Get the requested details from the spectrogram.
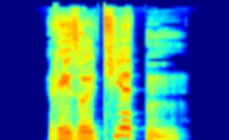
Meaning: inflection of resultiert: 1. strong genitive masculine/neuter singular 2. weak/mixed genitive/dative all-gender singular 3. strong/weak/mixed accusative masculine singular 4. strong dative plural
- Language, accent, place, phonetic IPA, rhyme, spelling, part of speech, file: German, Germany, Berlin, [ʁezʊlˈtiːɐ̯tn̩], -iːɐ̯tn̩, resultierten, verb, De-resultierten.ogg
